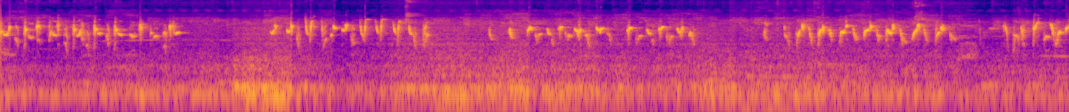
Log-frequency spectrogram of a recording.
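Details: Wild Yellow-vented bulbul used as a lure to get other bulbuls singing; bursts of rapid bubbly, chattering notes in phrases of one to two seconds, separated by short pauses, with a low hum underneath.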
